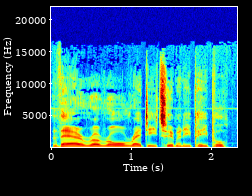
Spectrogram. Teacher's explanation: So the link between there and are and are and already, those are all vowel to vowel linkings. And we use the r sound as a way of linking them together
